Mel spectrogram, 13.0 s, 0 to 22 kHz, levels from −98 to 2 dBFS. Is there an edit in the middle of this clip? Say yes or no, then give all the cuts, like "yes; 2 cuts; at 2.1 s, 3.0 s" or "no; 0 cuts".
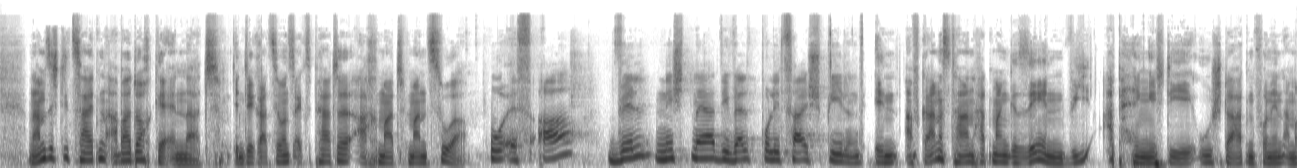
yes; 1 cut; at 8.6 s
